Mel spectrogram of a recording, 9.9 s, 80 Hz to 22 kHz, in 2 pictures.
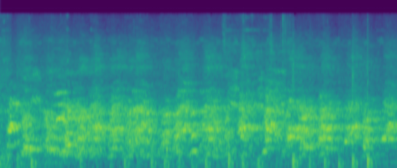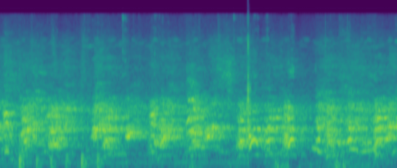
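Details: Loud, continuous barking from Echo, a young German Shepherd running a Schutzhund 1 blind routine, packed so tightly that the barks blur together, with thumping noises underneath throughout.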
